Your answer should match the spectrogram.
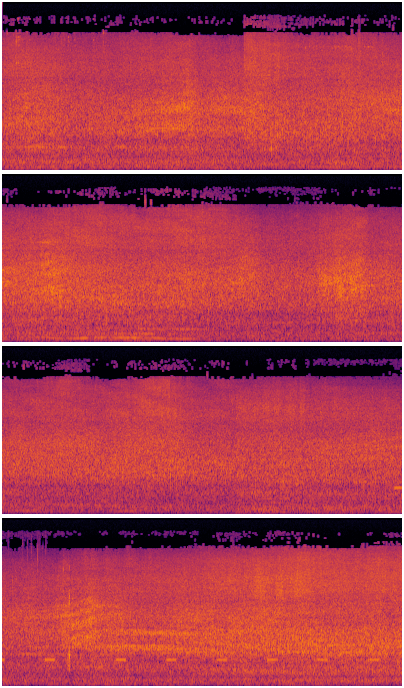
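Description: Steady freeway traffic noise, with vehicles passing and swelling then fading every few seconds. Near the end a faint short beep repeats about one and a half times a second.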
